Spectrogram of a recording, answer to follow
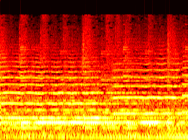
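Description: Trumpet playing slow, long held notes over a sustained orchestral backing and a low drone; the melody steps to a new note about one and a half seconds in.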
